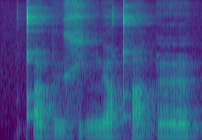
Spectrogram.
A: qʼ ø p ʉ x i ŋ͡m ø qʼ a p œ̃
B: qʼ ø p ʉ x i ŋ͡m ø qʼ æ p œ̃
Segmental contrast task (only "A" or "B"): B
